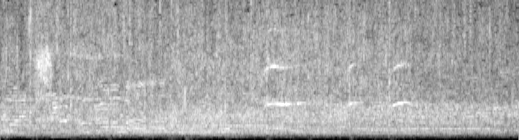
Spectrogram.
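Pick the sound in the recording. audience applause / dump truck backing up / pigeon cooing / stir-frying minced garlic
audience applause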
